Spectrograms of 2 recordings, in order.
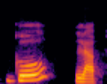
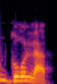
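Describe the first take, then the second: First: গোলাপ broken in two, "go... lap", first part drawn out; split into syllables. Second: Said in the usual way. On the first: Shown as a demonstration. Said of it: "কয় ভাগে ভেঙে আমরা উচ্চারণ". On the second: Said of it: "দেখেন একটা শব্দ".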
